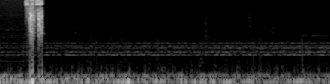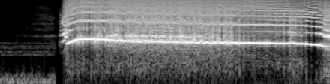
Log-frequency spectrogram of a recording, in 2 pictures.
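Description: A low, steady rumble fills the first few seconds, then a woman lets out one loud, piercing scream that holds high and sustained, sliding slightly downward until the end.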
